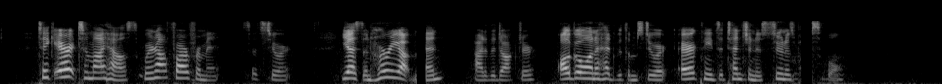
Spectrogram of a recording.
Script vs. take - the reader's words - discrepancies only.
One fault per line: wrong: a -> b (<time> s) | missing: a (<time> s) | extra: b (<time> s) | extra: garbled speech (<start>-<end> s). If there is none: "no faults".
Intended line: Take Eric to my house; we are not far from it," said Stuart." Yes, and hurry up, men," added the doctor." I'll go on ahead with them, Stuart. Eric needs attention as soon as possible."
no faults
